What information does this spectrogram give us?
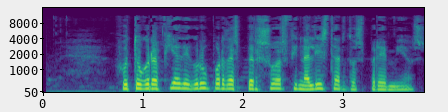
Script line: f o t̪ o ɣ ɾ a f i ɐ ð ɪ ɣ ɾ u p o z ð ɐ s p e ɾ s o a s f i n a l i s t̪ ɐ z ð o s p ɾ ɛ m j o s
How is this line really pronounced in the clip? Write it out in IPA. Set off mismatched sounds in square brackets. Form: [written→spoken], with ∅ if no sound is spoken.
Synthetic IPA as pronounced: f o t̪ o ɣ ɾ a f i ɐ ð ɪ ɣ ɾ u p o z ð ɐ s p e ɾ s o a s f i n a l i s t̪ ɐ z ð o s p ɾ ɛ m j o s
